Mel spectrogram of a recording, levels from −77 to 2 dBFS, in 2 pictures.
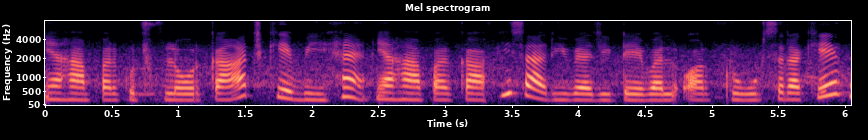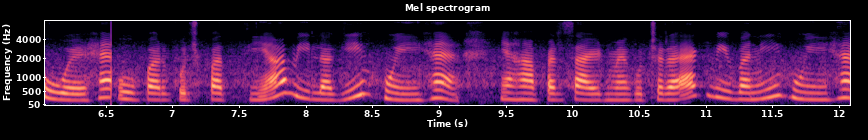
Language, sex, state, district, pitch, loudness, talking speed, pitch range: Hindi, female, Goa, North and South Goa, 230 Hz, -17 LUFS, 175 wpm, 220-290 Hz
